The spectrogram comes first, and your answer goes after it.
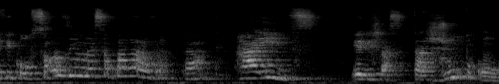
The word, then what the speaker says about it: raiz: Aqui nós temos a palavra raiz. Raiz, vamos separar ela, né? Raiz. Raiz. Raiz. A sílaba tônica dela, a segunda vogal, realmente, um I.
